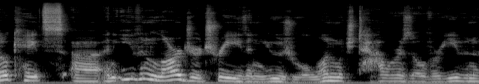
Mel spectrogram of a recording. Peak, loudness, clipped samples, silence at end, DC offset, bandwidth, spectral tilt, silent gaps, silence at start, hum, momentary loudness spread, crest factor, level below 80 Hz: -8 dBFS; -24 LUFS; under 0.1%; 0 s; under 0.1%; 19 kHz; -5 dB/octave; none; 0 s; none; 9 LU; 16 dB; -42 dBFS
